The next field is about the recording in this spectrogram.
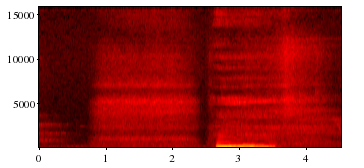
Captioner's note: breathing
